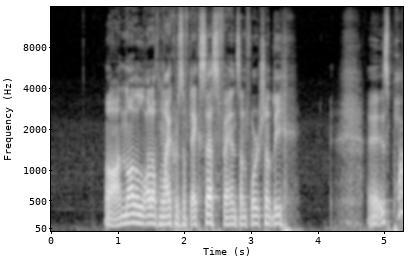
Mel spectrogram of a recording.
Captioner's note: laughs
